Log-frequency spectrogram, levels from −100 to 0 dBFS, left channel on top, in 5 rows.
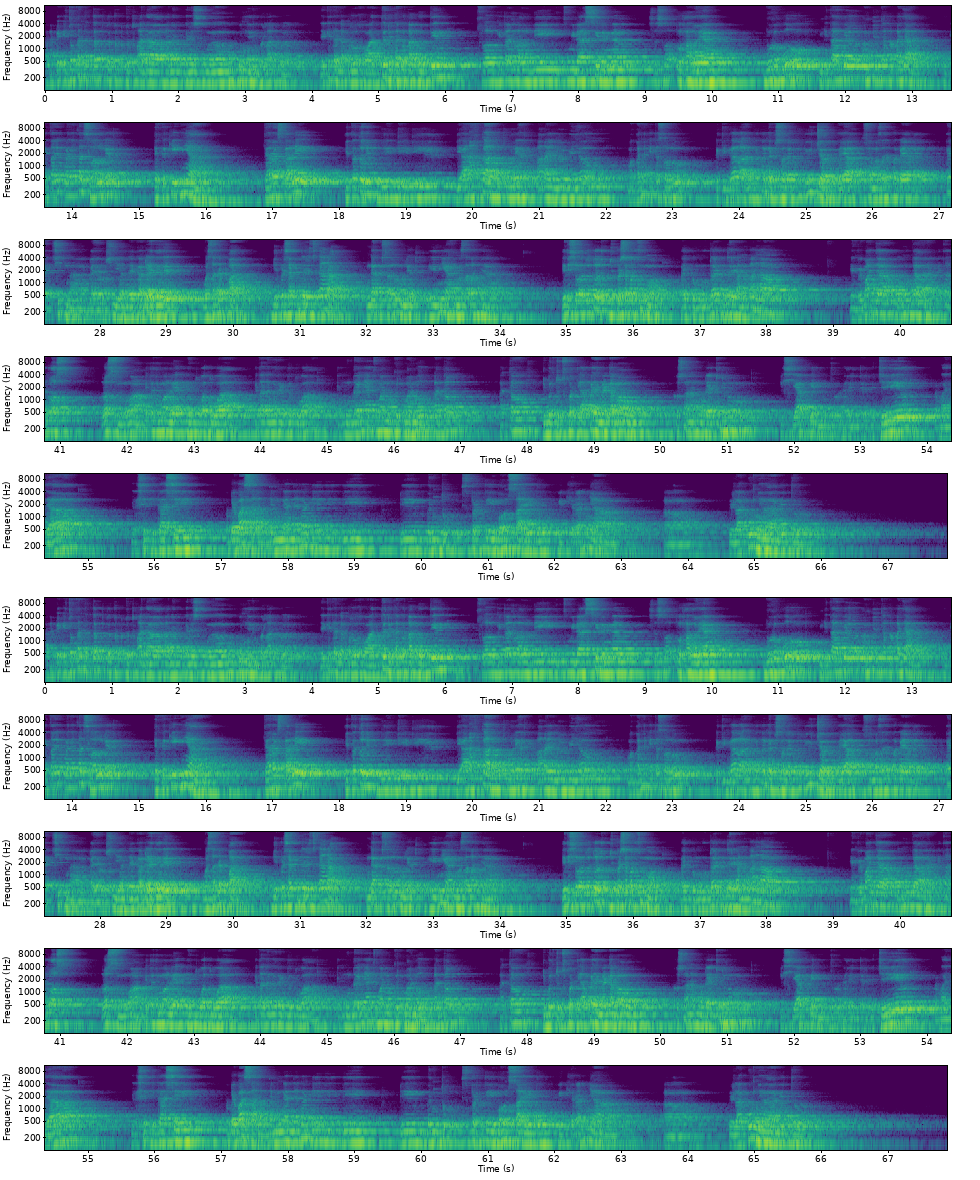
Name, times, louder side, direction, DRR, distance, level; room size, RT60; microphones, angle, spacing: voice 1, 0.0-3.7 4.1-6.1 6.5-8.8 9.1-10.1 10.8-13.1 13.5-14.7 15.2-16.2 16.9-17.6 18.1-19.5 19.8-22.1 22.3-23.2 23.6-26.8 27.1-29.2 29.5-30.2 30.6-31.6 32.0-34.0 34.9-36.5 36.7-38.3 39.3-41.1 41.6-43.7 43.9-47.1 47.6-49.7 50.2-51.4 51.8-53.8 54.1-54.9 55.7-56.6 57.1-59.2 59.6-63.0 63.6-64.1 64.6-65.8, equal, 5° right, -1 dB, 0.4 m, -26 dB
8.3 x 5.9 x 2.4 m, 2.6 s
head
